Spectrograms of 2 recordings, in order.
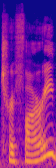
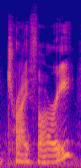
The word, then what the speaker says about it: Trifari: at the time and all the Reps always said Napier that's what they said they also said trifari they did not say trifari um so you know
